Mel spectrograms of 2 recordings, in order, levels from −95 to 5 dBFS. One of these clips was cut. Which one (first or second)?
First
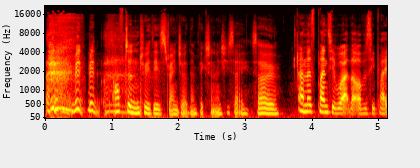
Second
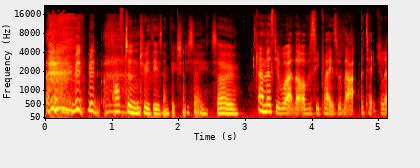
second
